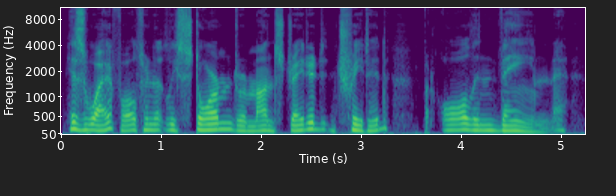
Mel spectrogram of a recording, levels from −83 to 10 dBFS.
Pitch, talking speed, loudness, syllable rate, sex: 135 Hz, 115 wpm, -17 LUFS, 4.4 syllables/s, male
